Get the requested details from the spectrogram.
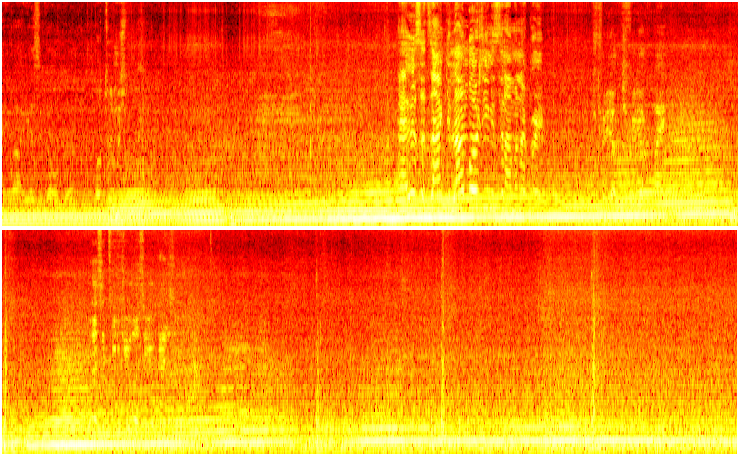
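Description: A turbocharged four-cylinder hatchback accelerates hard through the gears.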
